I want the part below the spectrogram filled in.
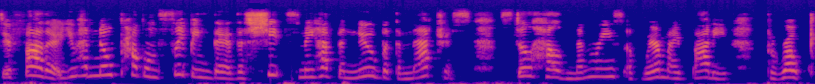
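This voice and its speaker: Her high pitch and lively intonation carry as this woman talks at a moderate pace. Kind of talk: spoken word poetry reading. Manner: emotional.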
